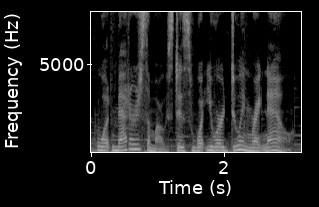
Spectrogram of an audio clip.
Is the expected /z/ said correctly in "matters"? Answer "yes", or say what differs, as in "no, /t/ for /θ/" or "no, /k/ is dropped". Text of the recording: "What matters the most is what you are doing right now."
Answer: yes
